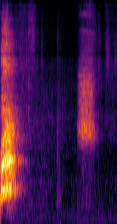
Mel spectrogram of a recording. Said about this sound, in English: People get mad when you bark.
